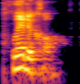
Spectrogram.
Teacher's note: Schwa deletes, and then the liquid devoices because we have a syllable beginning with a voiceless obstruent, voiceless stop. So voiceless stop before a liquid will cause that liquid to devoice. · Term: liquid devoicing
